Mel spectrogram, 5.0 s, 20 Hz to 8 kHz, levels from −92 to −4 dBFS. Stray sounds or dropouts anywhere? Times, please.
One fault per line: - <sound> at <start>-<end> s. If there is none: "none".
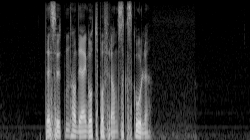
none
